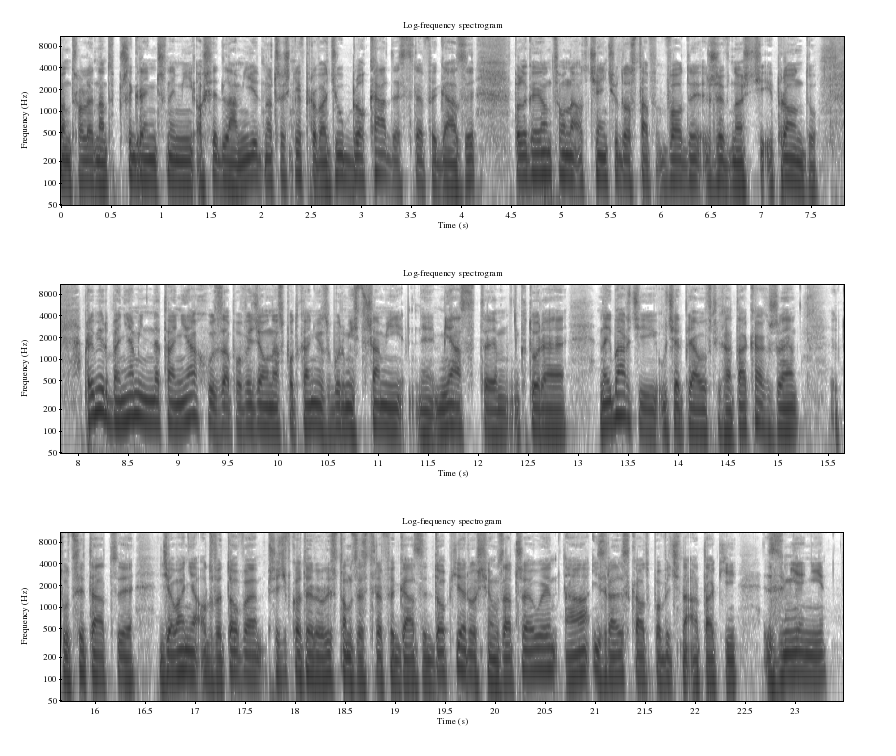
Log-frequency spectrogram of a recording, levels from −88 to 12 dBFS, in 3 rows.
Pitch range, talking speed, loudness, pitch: 100-120 Hz, 130 wpm, -16 LUFS, 110 Hz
